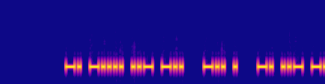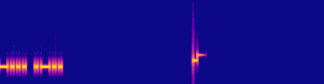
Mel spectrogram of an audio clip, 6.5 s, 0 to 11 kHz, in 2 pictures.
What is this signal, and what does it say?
Morse code, heard as a keyed tone, about 40 wpm, 700 Hz. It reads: N6UD DE NU7L
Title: USA Callsign DE Callsign - 4 Characters - 40wpm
